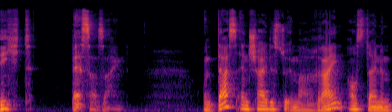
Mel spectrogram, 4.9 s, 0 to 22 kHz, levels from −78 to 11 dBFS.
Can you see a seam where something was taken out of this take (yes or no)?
no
